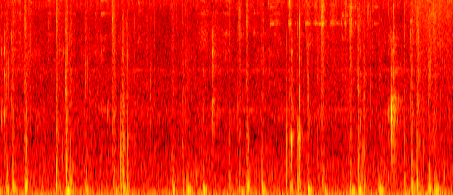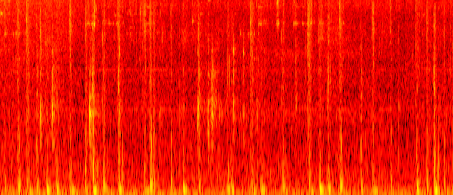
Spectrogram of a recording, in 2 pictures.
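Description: Horse hooves galloping in the medieval game Kingdom Come: Deliverance, a rapid, irregular clip-clop of beats, fairly quiet and steady across the whole stretch.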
